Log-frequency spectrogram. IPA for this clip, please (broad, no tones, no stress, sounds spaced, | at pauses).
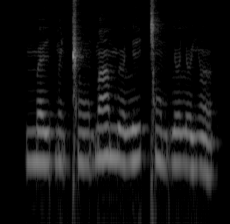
m ɛ i̯ ɓ ẽ ǁ ũː ɓ ã m ʏː l i ǀ ũː b l ʏ l ʏː j ə̃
